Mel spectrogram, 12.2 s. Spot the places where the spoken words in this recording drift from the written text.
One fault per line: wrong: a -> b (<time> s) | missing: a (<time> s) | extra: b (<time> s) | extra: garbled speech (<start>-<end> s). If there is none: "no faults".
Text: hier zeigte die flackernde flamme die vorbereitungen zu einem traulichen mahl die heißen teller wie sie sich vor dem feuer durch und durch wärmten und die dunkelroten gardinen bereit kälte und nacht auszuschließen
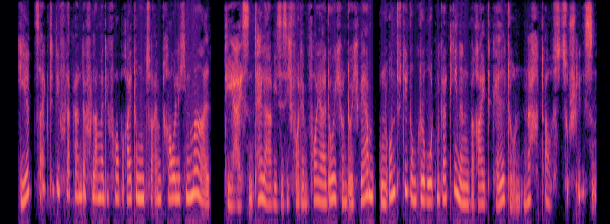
no faults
